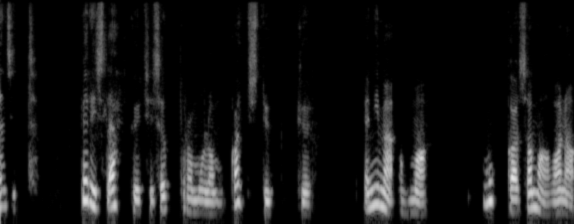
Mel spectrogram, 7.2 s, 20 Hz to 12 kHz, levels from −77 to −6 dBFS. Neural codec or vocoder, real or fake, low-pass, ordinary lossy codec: none; real; 10.8 kHz; Opus, 16 kbps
